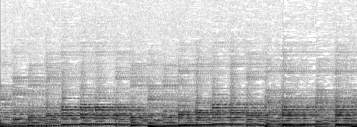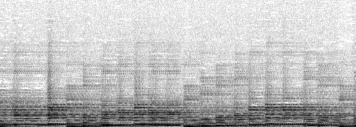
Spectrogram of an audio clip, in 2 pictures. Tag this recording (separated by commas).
Music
